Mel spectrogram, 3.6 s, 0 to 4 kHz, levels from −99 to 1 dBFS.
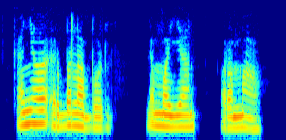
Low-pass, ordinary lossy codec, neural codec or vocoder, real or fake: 3.6 kHz; none; none; real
